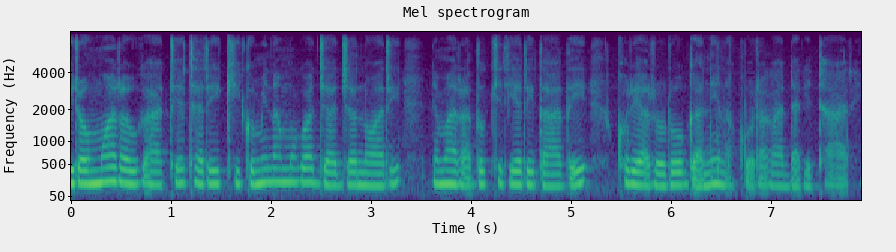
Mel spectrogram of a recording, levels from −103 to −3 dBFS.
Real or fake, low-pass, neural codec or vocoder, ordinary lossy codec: real; none; none; none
